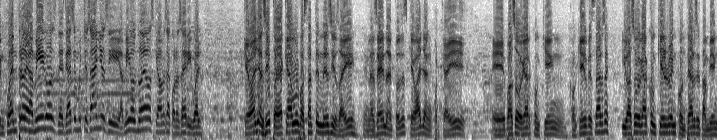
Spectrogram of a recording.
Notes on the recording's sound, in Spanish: El episodio se graba en la fiesta pre-finca fest, con la participación de los organizadores del festival y algunas de las bandas que estarán presentándose en la 5ta edición del Finca Fest.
